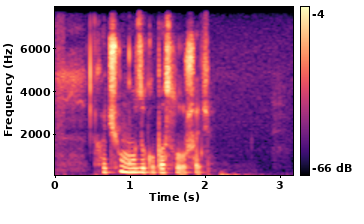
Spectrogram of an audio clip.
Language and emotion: Russian, neutral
